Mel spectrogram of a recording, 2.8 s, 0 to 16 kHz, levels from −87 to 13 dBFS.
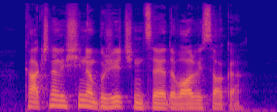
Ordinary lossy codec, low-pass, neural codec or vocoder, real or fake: MP3, 96 kbps; 14.4 kHz; vocoder, 44.1 kHz, 128 mel bands every 256 samples, BigVGAN v2; fake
